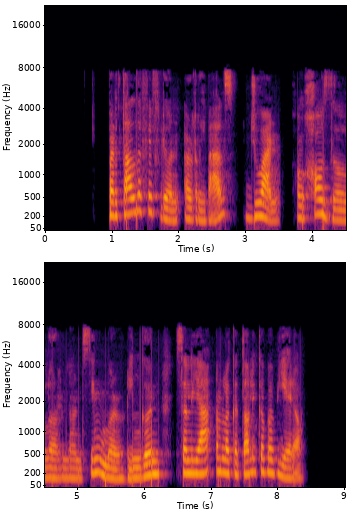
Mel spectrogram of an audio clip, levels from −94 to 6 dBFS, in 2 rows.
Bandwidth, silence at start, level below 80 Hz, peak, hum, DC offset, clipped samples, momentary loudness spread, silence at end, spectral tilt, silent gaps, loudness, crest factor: 8.2 kHz; 0.95 s; -54 dBFS; -2 dBFS; none; under 0.1%; under 0.1%; 10 LU; 0.65 s; -5.5 dB/octave; 3.64-3.69 s; -21 LUFS; 20 dB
